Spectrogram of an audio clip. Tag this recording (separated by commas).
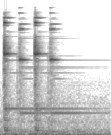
Door, Alarm, home sounds, Doorbell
